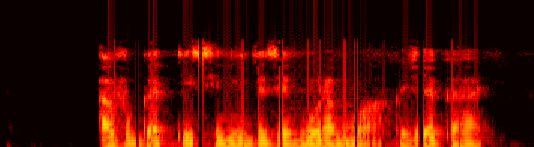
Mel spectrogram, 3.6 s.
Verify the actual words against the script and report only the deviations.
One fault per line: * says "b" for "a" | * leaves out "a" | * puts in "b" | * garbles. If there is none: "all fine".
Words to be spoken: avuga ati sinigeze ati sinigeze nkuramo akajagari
* leaves out "ati sinigeze"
